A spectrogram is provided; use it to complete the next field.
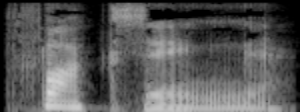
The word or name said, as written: foxing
